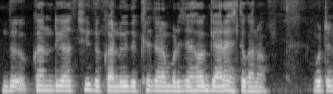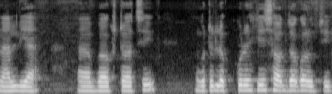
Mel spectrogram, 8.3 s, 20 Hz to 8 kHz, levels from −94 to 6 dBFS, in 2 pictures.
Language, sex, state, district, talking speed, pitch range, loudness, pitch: Odia, male, Odisha, Nuapada, 165 wpm, 145-155 Hz, -15 LUFS, 150 Hz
